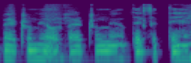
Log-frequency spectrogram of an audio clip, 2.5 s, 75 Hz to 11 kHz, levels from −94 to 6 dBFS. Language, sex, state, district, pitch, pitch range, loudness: Hindi, male, Uttar Pradesh, Etah, 100 Hz, 95-105 Hz, -38 LUFS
